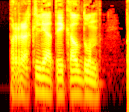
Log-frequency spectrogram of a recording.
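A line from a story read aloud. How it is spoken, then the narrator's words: Muttering. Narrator (Russian): пробурчал Мигель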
